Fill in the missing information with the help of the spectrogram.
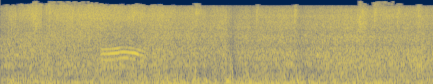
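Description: Steady roar of ocean surf washing onto the beach at Noordwijk on a cloudy but dry day, loud and continuous with gusty wind buffeting the microphone, and a brief faint whistle-like tone early on.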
